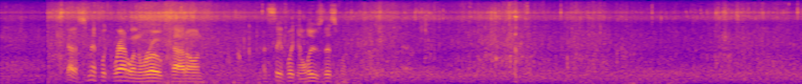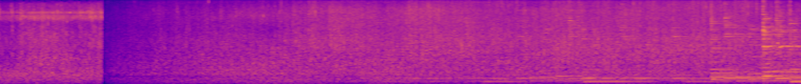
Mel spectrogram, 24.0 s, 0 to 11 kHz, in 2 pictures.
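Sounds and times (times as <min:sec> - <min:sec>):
wind noise on microphone: 0:02.0 - 0:12.1, 0:13.8 - 0:23.4
river water rushing: 0:11.0 - 0:24.0.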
